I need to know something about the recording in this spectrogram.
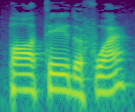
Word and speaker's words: pâté de foie: So for those who want to pronounce it, pâté de foie, paw, like if you would say a cat paw, P-A-W, and tay, T-A-Y. So you say pâté de foie. So D-E-F-W-A-H.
